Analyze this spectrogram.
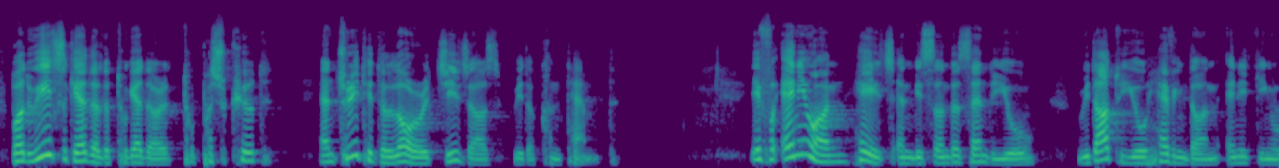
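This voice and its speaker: Slow, emphatic male preacher. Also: on the high side, a bit bright. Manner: slow, emphatic preaching with rising calls of "Amen?". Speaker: pastor delivering an English translation of a sermon. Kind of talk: sermon. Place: small church hall with a cross and a pulpit. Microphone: handheld microphone at a pulpit.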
